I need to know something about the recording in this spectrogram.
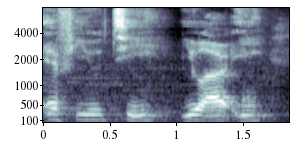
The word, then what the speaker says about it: Fewchore: h o r e right but it's actually f u t u r e in terms of the pronun pronunciation so it's future right so at the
